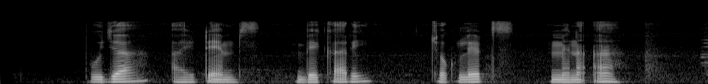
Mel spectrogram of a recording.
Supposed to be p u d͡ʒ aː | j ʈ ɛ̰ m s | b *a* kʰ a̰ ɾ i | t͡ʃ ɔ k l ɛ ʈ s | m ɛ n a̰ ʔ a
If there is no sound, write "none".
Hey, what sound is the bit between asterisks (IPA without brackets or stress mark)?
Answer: ɛ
